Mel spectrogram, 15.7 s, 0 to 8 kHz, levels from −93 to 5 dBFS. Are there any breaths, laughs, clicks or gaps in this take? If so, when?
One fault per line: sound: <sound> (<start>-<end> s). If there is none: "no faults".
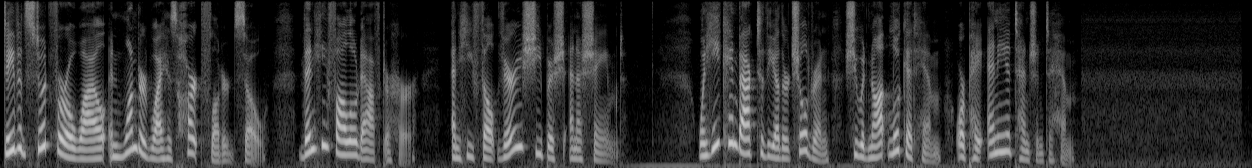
no faults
